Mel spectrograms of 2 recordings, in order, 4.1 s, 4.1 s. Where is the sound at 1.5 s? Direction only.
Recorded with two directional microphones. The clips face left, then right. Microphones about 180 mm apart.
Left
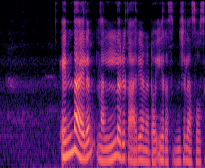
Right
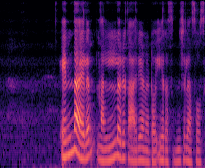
30° left (ahead or behind).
